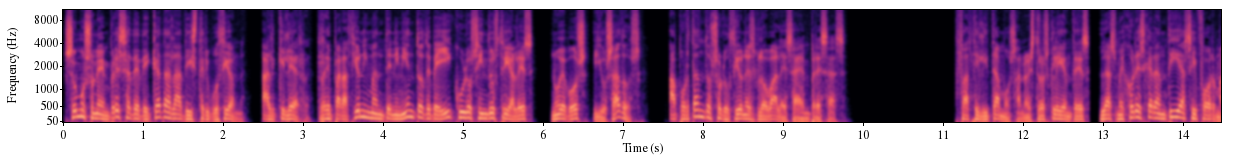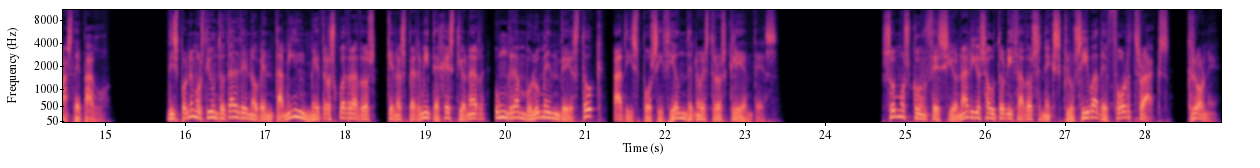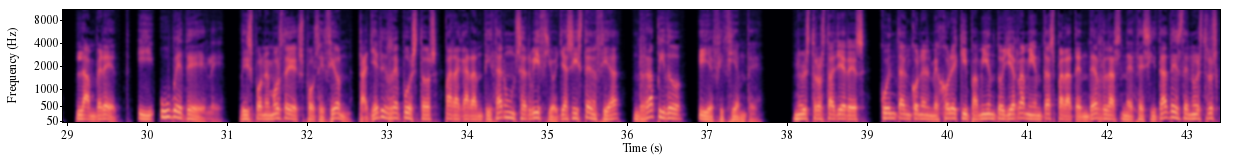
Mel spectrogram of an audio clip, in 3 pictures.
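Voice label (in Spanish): corporativo España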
